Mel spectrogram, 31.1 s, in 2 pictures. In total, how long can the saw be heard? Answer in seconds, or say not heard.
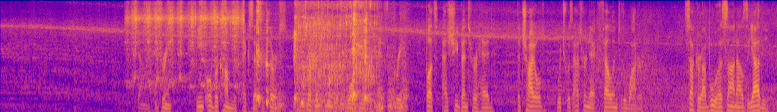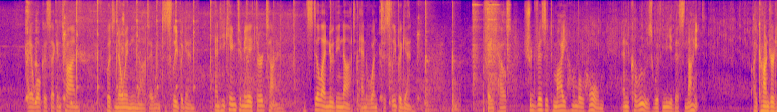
6 s.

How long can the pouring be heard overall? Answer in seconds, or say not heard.
2 s.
